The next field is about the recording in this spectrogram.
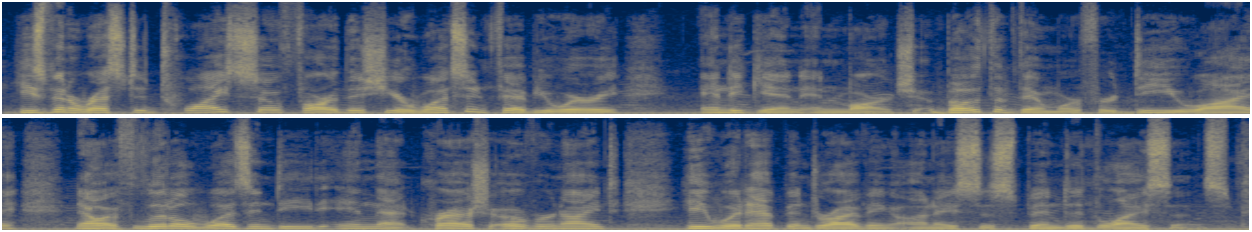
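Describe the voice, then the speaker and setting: A man's voice: a little high, moderate pace, a little mellow. A man reporting live for TV news from outdoors on a street. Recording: faint outdoor street and vehicle noise.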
